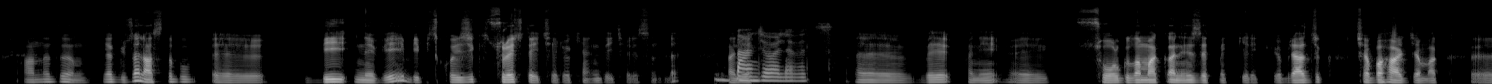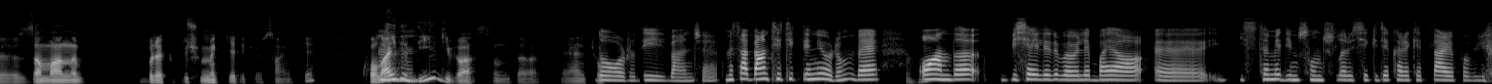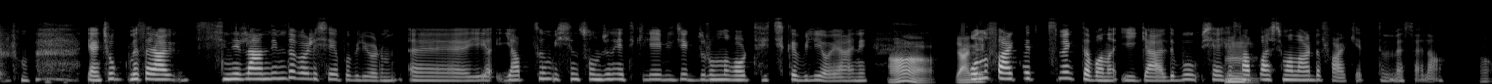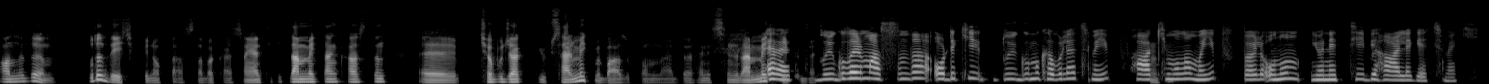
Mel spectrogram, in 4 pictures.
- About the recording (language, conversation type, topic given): Turkish, podcast, Başarısızlıktan sonra nasıl toparlanırsın?
- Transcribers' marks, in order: other background noise; laughing while speaking: "yapabiliyorum"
